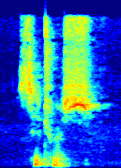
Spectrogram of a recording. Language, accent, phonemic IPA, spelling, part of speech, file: English, Southern England, /ˈsɪtɹəs/, citrus, noun / adjective, LL-Q1860 (eng)-citrus.wav
- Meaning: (noun) Any of several shrubs or trees of the genus Citrus in the family Rutaceae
